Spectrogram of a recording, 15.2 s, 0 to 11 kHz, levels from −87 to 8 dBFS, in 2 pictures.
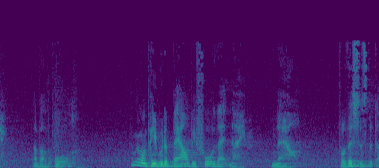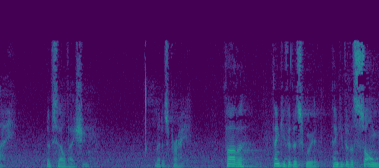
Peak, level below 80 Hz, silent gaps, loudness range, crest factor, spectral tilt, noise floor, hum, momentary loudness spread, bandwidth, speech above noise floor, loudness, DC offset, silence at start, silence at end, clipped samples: -14 dBFS; -66 dBFS; none; 10 LU; 22 dB; -5.5 dB/octave; -58 dBFS; none; 25 LU; 8.4 kHz; 23 dB; -36 LUFS; under 0.1%; 0 s; 0 s; under 0.1%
